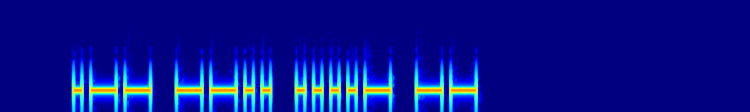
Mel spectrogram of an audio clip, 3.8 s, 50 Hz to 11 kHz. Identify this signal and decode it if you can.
Morse code, heard as a keyed tone, about 28 wpm, 700 Hz. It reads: WZ4M
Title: NA SOTA Activator Callsigns 28wpm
